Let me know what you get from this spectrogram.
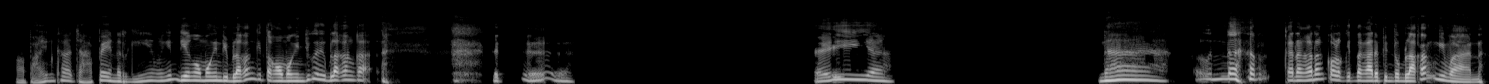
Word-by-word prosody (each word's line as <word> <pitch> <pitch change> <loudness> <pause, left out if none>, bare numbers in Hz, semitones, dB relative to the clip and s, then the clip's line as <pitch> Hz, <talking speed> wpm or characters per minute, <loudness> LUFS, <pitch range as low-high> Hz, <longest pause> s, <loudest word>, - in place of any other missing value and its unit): Ngapain 95 - -9
Kak, 165 -3 -7
capek 115 - -4
energinya. 145 +3 -4 0.2
dia 195 - +6
ngomongin 185 -1 +3
di 175 - +2
belakang, 165 +9 +2
kita 235 -5 -4
ngomongin 160 -2 +3
juga 215 +11 -2
di 225 - +1
belakang, 200 +2 +2
Kak. 195 - -3 1.5
Eh, 200 - -5
heeh. 165 - -5 2.4
Eh, 155 +5 -1
iya. 210 -9 0 2.1
Nah, 195 -2 +3 0.2
bener. 245 0 +1 0.4
Kadang-kadang 190 +6 +2
kalau 220 -5 +1
kita 180 0 -2
nggak 170 - +7
ada - - -21
pintu 165 -1 +1
belakang 160 - +3
gimana? 120 - +1
180 Hz, 115 wpm, -24 LUFS, 155-210 Hz, 2.4 s, nggak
